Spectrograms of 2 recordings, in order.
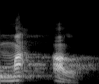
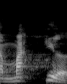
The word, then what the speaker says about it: Ma'qil: Dan dari Ma'qal, ada yang bacanya Ma'qil ya. Kalau di sini harokatnya Ma'qal. Ada yang bacanya Wa'an Ma'qil bin Yasar. Kalau menurut harokat di sini Wa'an Ma'qal bin Yasar ya. Ya udah kita ikuti harokat di sini aja.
